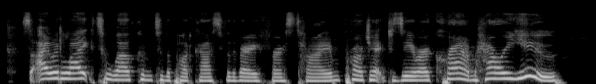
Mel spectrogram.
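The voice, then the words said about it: Congested, rough voice from a cold. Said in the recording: “As you can hear, I sound absolutely disgusting. ... it is just that season for colds.”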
